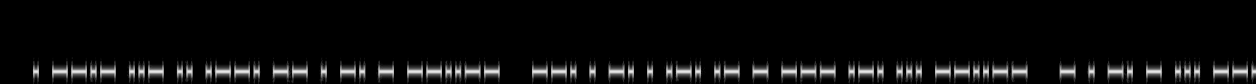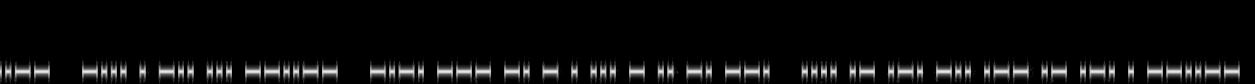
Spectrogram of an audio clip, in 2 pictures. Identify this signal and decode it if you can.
Morse code, heard as a keyed tone, about 25 wpm, 600 Hz. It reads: EQUIPMENT, GENERATORS, TENTS, BEDS, CONTESTING HARDWARE,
